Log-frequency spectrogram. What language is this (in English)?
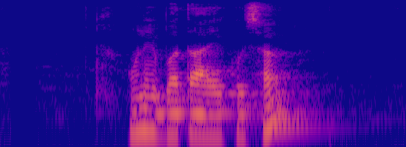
Nepali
